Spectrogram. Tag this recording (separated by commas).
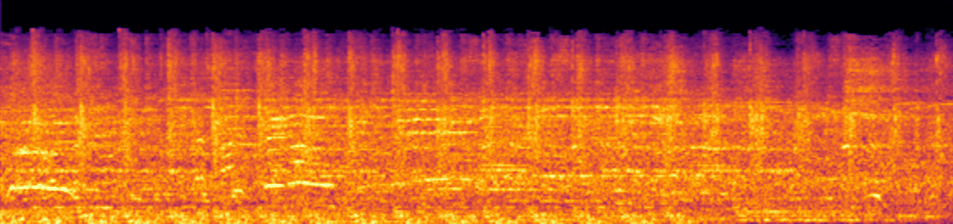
Music, Speech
